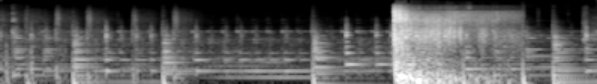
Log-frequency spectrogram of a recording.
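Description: A grenade explodes in the mobile battle royale shooter BGMI / PUBG Mobile: one loud, broad, noisy blast partway through, set among repeated dull thumps and tonal game sounds, with no voices.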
